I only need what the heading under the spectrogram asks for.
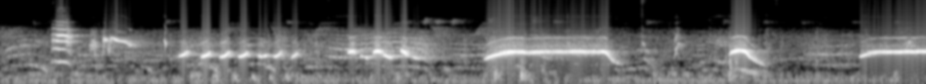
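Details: Young Black-winged kite (alap-alap tikus) hand-fed squirrel meat by a person. It gives a quick run of short whistled notes, then long level whistles about a second each, rising at the start, loud and close, with faint clicks between.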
